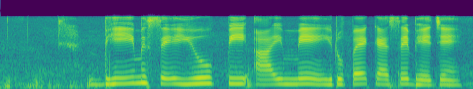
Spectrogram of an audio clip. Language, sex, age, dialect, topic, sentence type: Hindi, female, 18-24, Awadhi Bundeli, banking, question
